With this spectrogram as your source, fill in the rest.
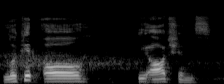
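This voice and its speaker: A man with a slightly husky voice gives casual, unhurried, offhand narration to his camera while walking a trail outdoors. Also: mid-range voice, fairly even intonation, mellow. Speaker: hiking vlogger. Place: outdoors on a park trail with a stream nearby.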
